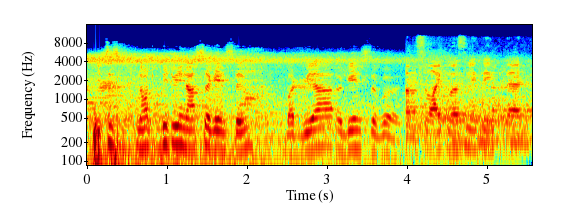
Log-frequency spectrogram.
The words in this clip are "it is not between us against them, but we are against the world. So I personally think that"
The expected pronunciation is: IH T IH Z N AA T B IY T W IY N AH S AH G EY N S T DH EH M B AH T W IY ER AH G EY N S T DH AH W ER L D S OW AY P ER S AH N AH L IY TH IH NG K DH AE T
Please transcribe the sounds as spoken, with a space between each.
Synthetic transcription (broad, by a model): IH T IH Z N AA T B IY T W IY N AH S AH G EY N S T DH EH M B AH T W IY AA AH G EY N S T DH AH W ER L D S OW AY P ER S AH N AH L IY T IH NG K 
